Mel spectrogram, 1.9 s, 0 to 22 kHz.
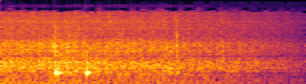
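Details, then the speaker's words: Old VW Polo 1.4 L petrol, running: short, even engine note fading steadily with no stumble or missed beats; normal clean idle. "Bon, c'est bizarre, mais j'aime bien entendre cette mélodie-là. Je vais voir ça, je vais écouter ça. Ah, tu chantes bien, toi, hein?"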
